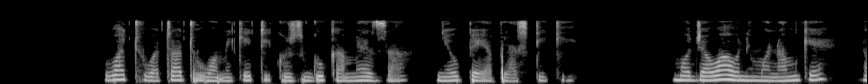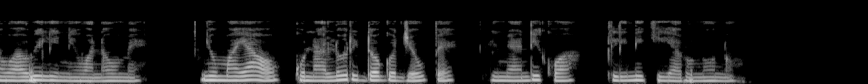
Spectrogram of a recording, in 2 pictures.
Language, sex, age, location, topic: Swahili, female, 25-35, Nairobi, health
